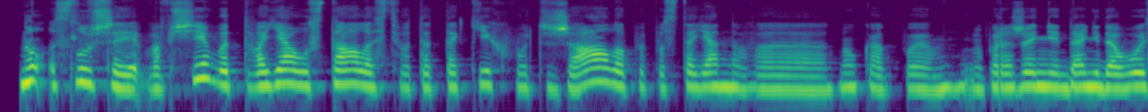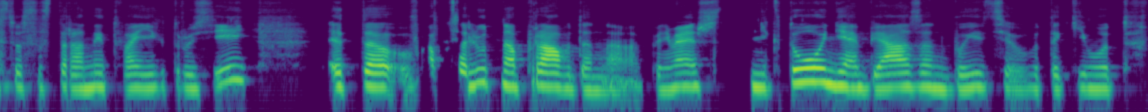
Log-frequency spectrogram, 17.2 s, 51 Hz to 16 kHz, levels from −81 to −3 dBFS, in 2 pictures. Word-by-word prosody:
Ну, 260 +2 +5
э, 215 - -4
слушай, 210 -4 +2
вообще, 175 - +2
вот 210 -4 +1
твоя 200 +4 +4
усталость 200 -1 +2
вот 180 0 -10
от 180 0 -5
таких 195 +2 -6
вот 180 -1 -8
жалоб 200 +4 +4
и - - -7
постоянного, 175 -3 -3
ну 185 0 -4
как 165 -3 -8
бы, 175 +1 -7
м, 175 +1 -5
выражения, 190 0 +1
да, 190 +2 +2
недовольства 190 +1 +2
со 175 0 -14
стороны 180 0 -4
твоих 180 0 -6
друзей- 210 +10 -5 0.5
это 185 0 +2
в - - -11
абсолютно 205 +2 -1
оправдано. 185 -3 +1
Понимаешь, 190 +3 -2 0.3
никто 230 +7 +4
не 205 -3 +3
обязан 180 0 0
быть 180 +2 -6
вот 170 0 -11
таким 170 +1 -9
вот 170 0 -7
185 Hz, 130 wpm, -23 LUFS, 175-200 Hz, 0.5 s, Ну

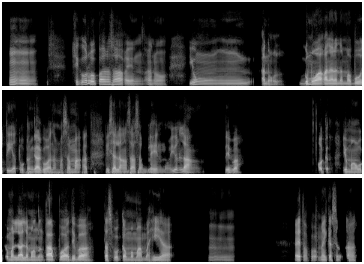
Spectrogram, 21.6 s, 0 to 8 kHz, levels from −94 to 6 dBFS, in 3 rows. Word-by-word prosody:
Mm. 130 -7 -3 0.7
Siguro 155 -3 0
para 155 +1 +1
sa 150 -3 +2
'kin 110 0 -5
ano, 110 -5 -8 0.5
yung 155 -1 -2 1.2
ano - - -2 0.6
gumawa 135 0 +6
ka - - +9
na 130 - +5
lang 120 - -5
ng 115 0 -8
mabuti 120 -2 0
at - - -4
'wag - - -9
kang 110 - -4
gagawa 100 -2 +3
ng 100 0 -10
masama 100 +1 -3
at - - -6 0.4
isa - - +1
lang - - 0
ang - - -13
sasambahin 100 -1 -4
mo 95 +1 -16
yun 155 +1 -4
lang, 95 -7 0 0.5
'di 105 - -1
ba? 105 +5 -1 1.6
Huwag - - 0
ka - - -4 0.3
yung 110 -1 -1
mga 100 - -1
wag 100 - -3
kang 105 - -4
manlalamang 105 0 +4
ng 105 -1 -6
kapwa 130 -3 +8
'di 125 +3 -1
ba, 115 -1 +4 0.2
tas 120 0 +1
wag 105 -2 -2
kang 110 0 0
mamamahiya 110 +4 -2 0.8
mm. 110 -7 -16 1.2
Eto 130 -1 +2
po - - -8
may 125 +1 -1
kasang 130 0 -3
ah. 120 +2 -2
110 Hz, 140 wpm, -25 LUFS, 105-130 Hz, 1.6 s, ka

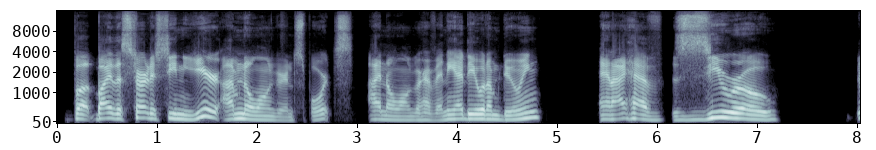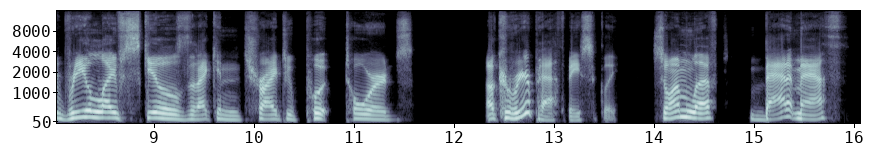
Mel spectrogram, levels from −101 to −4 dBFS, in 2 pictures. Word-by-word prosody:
But 150 -3 +1
by 165 +1 +4
the 155 -2 +1
start 185 -3 +3
of 160 - -1
senior 155 -4 0
year, 210 - +4
I'm 145 +4 +1
no 145 -4 +3
longer 120 -3 -4
in 105 -1 -7
sports. - - -6 0.2
I 140 0 0
no 125 -2 -3
longer 115 0 -6
have 115 -2 -3
any 140 +6 +1
idea 150 0 +3
what 150 -1 +4
I'm 140 -2 -2
doing, 155 +10 0 0.6
and 140 +1 +2
I 145 - +3
have 140 -8 -1
0 135 +2 +3 0.9
real 195 +8 +3
life 185 -2 +3
skills 160 -7 +1
that 140 -1 -4
I 140 +1 0
can 130 -3 -8
try 140 +3 -1
to 145 0 -8
put 170 -2 0 0.2
towards 135 -6 -4 0.7
a - - +1
career 185 - +2
path, 360 - -4
basically. - - -6 0.4
So 170 - -1
I'm 200 +3 +3
left 175 0 +1 0.2
bad 140 0 +1
at - - 0
math. 140 -5 -1
145 Hz, 170 wpm, -22 LUFS, 130-170 Hz, 0.9 s, by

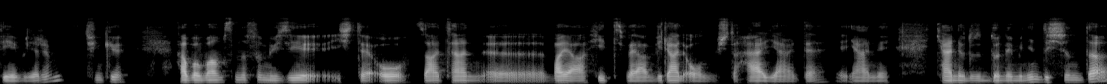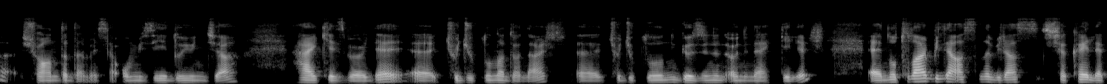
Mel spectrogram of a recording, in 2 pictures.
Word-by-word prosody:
diyebilirim. 90 - -3 0.2
Çünkü 110 +1 -6 0.5
Hababam 105 0 +4
Sınıfı 110 +1 -7
müziği, 100 +1 0
işte, - - -3
o 95 0 +3
zaten, 95 0 0
eee, 85 +1 -4
bayağı 95 -1 +5
hit 95 0 -7
veya 85 -1 +1
viral 95 0 +3
olmuştu 80 0 -3
her 85 -1 +3
yerde. 80 -1 -4 0.3
E, - - -13
yani, 85 0 -5 0.5
kendi 95 0 +3
dü 95 -1 -7
döneminin 95 +5 -2
dışında 105 -1 +1
şu 90 - 0
anda 90 0 0
da - - -4
mesela - - -8
o - - -2
müziği 90 +1 -3
duyunca 95 -2 -1 0.5
herkes, 95 -3 +3
böyle, 85 -7 +3
eee, 90 -1 0
çocukluğuna 100 0 -2
döner, 80 -1 -4
eee, 85 -1 -2
çocukluğunu 100 +2 -2
gözünün 95 +1 +2
önüne 90 -1 -1
gelir. 85 - -2 0.4
Eee, 95 +1 +6
notalar 135 +5 +6
bile 135 - +4
aslında 120 +1 +1
biraz 110 +1 -1
şakayla 110 -5 +4
95 Hz, 120 wpm, -27 LUFS, 90-105 Hz, 0.5 s, Eee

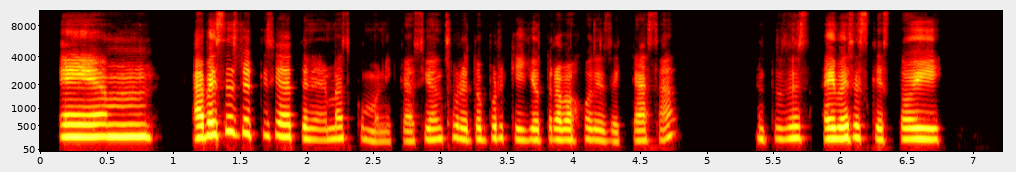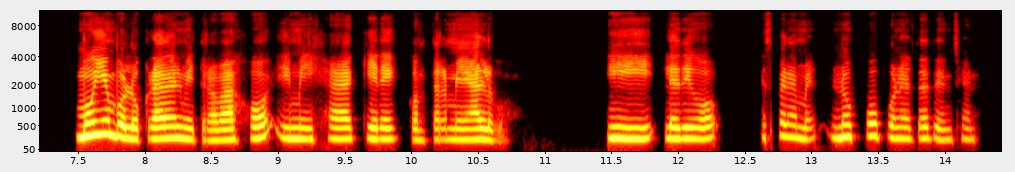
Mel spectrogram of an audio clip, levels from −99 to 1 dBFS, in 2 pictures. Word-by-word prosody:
Em, 265 0 +4 0.3
a 245 +1 +4
veces 300 +5 +2
yo 330 - -3
quisiera 280 -3 -3
tener 215 -5 -9
más 230 +1 -8
comunicación, 190 +1 -12
sobre 235 -4 -8
todo 220 -1 -9
porque 240 -3 -10
yo 210 0 -7
trabajo 215 +1 -6
desde 190 -3 -11
casa, 200 - -11 0.6
entonces, 230 +2 -8
hay 225 - +3
veces 240 +1 +1
que 225 - -8
estoy 220 0 -1 0.7
muy 280 +5 +9
involucrada 235 -5 +6
en 240 - +3
mi 220 -2 0
trabajo, 210 +5 0
y 235 -3 -3
mi 225 -1 0
hija 225 0 -1
quiere 225 -1 -1
contarme 210 +1 -5
algo, 215 -1 -1 0.7
y 230 -1 +2
le 230 -1 +2
digo: 230 +1 0 0.3
"Espérame, 245 -3 -6
no 255 +1 0
puedo 275 +1 -2
ponerte 235 -3 -5
atención". 220 -1 -11
230 Hz, 160 wpm, -20 LUFS, 215-250 Hz, 0.7 s, muy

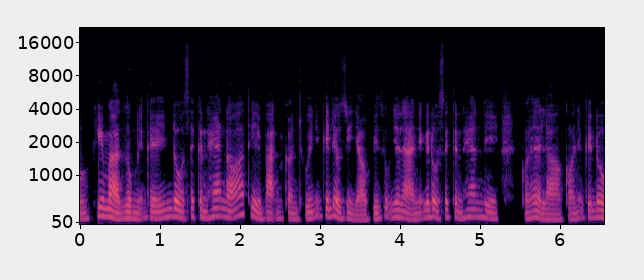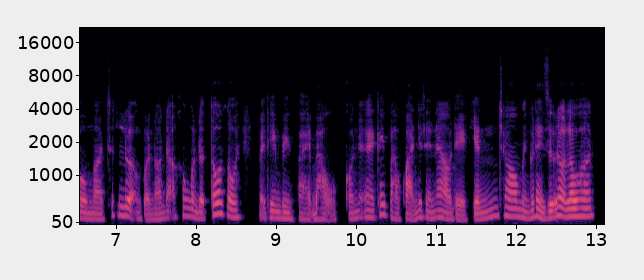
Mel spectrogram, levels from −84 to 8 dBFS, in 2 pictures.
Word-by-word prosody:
khi 175 - +2
mà 155 -7 +7
dùng 125 +1 +1
những 120 - -4
cái 130 +1 0
đồ 155 -3 +3
secondhand 160 +3 -1
đó 135 -1 +3
á 200 - +1
thì 155 -8 0
bạn 120 +1 -1
cần 120 -2 -4
chú 120 +3 -4
ý 125 - -2
những - - -8
cái 165 -1 +1
điều 175 - +4
gì 120 -1 -4
nhỉ? 100 - -1 0.2
Ví 115 - -1
dụ - - -6
như 145 +1 0
là 130 -7 +3
những 115 +5 -3
cái 150 - +3
đồ 155 -4 +2
secondhand 150 +2 -3
thì 120 -3 -2 0.3
có 120 - -4
thể 140 0 +1
là 105 -2 -1
có 110 - -4
những 120 - -6
cái 140 - -1
đồ 140 -4 +3
mà 110 -1 -2
chất - - -12
lượng 175 -9 +2
của 100 - -2
nó 105 +2 -4
đã 130 +2 -4
không 165 +3 -5
còn 160 - 0
được - - 0
tốt 215 +1 +4
rồi, 150 -4 +2 0.2
vậy - - -3
thì 140 -2 -1
mình 125 -2 -2
phải 110 -3 -5
bảo 110 +1 -4
có 115 - -5
những 135 +4 -6
cái 145 -2 0
cách 200 +6 -2
bảo 110 - -4
quản - - 0
như 150 - -2
thế 130 - -2
nào 130 -3 0
để 100 -4 -2
khiến 120 - -1
cho 170 -3 +3
mình 145 -5 -2
có 145 - 0
thể 165 -5 +3
giữ 135 +3 +4
được 175 - +6
lâu 160 +1 +7
hơn? 170 0 +2
135 Hz, 320 wpm, -33 LUFS, 120-155 Hz, 0.3 s, mà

